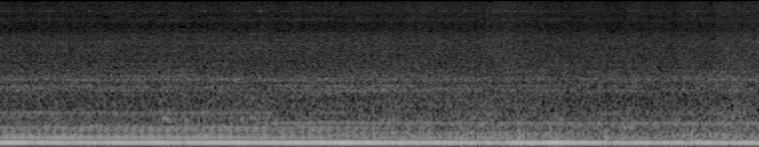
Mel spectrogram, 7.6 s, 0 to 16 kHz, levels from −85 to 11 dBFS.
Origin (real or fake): real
